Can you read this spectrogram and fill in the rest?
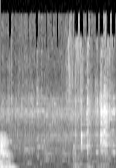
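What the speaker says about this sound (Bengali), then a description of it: "সসেজ ভাজা হয়ে গিয়েছে এখন আমরা এটা তুলে নিব" Fried sausages are lifted out of a frying pan: a sharp metallic clank of a utensil against the pan opens, followed by faint scraping and light clinks.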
